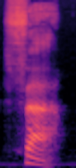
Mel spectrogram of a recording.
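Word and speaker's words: ث: Et la suivante, Sa. Sa, la meilleure façon de le prononcer peut-être, c'est mettre la langue sous les dents et dire se, like ça. Donc la langue contre les dents supérieures. Ça.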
